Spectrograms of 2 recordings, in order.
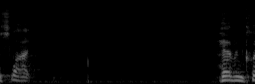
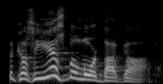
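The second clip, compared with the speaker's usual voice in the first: usual speaking voice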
